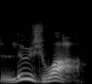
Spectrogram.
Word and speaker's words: Lajoie: I was trying to Americanize it, but it is pronounced Lajoie.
